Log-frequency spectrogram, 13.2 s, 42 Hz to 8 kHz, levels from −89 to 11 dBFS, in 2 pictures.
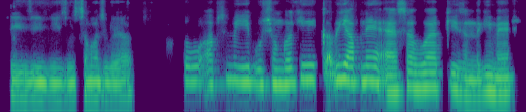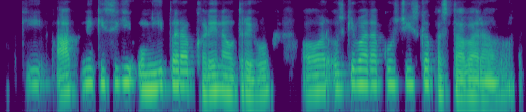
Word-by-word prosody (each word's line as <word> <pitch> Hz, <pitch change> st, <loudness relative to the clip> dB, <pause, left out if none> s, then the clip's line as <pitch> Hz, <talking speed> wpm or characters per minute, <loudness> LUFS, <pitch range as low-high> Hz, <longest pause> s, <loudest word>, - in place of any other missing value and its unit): जी, -, -, 0 dB, 0.2 s
जी, 90 Hz, -, +2 dB
जी, 170 Hz, 0 st, -2 dB
जी, 165 Hz, 0 st, -3 dB
समझ 90 Hz, -, -1 dB
गया। 85 Hz, +1 st, -2 dB, 0.7 s
तो 180 Hz, 0 st, -3 dB
आपसे 160 Hz, +3 st, -7 dB
मैं 185 Hz, -1 st, -2 dB
ये 175 Hz, 0 st, +2 dB
पूछूँगा 160 Hz, -1 st, +1 dB
कि 190 Hz, 0 st, +1 dB
कभी 195 Hz, -1 st, +4 dB
आपने 180 Hz, +1 st, +2 dB, 0.2 s
ऐसा 115 Hz, +5 st, 0 dB
हुआ 135 Hz, 0 st, +2 dB
है 135 Hz, -, +2 dB
आपकी 130 Hz, -1 st, -4 dB
ज़िंदगी 100 Hz, +2 st, -1 dB
में, 105 Hz, -1 st, +2 dB, 0.5 s
कि 155 Hz, 0 st, -7 dB, 0.2 s
आपने 130 Hz, +9 st, +2 dB
किसी 160 Hz, +1 st, -2 dB
की 170 Hz, 0 st, +2 dB, 0.2 s
उम्मीद 135 Hz, +3 st, +2 dB
पर 150 Hz, -1 st, +5 dB
आप 145 Hz, 0 st, +2 dB
खड़े 110 Hz, +2 st, +2 dB
ना 115 Hz, -2 st, +1 dB
उतरे 105 Hz, -1 st, -1 dB
हों, 100 Hz, +3 st, -3 dB, 0.5 s
और 120 Hz, +3 st, 0 dB
उसके 130 Hz, +4 st, -3 dB
बाद 155 Hz, 0 st, +3 dB
आपको 155 Hz, +1 st, -1 dB
उस 155 Hz, -, -4 dB
चीज़ 155 Hz, 0 st, -2 dB
का 160 Hz, -, +4 dB
पछतावा 100 Hz, -3 st, +1 dB
रहा 90 Hz, -1 st, +1 dB
हो? 90 Hz, +4 st, -3 dB
140 Hz, 185 wpm, -23 LUFS, 110-160 Hz, 0.7 s, पर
